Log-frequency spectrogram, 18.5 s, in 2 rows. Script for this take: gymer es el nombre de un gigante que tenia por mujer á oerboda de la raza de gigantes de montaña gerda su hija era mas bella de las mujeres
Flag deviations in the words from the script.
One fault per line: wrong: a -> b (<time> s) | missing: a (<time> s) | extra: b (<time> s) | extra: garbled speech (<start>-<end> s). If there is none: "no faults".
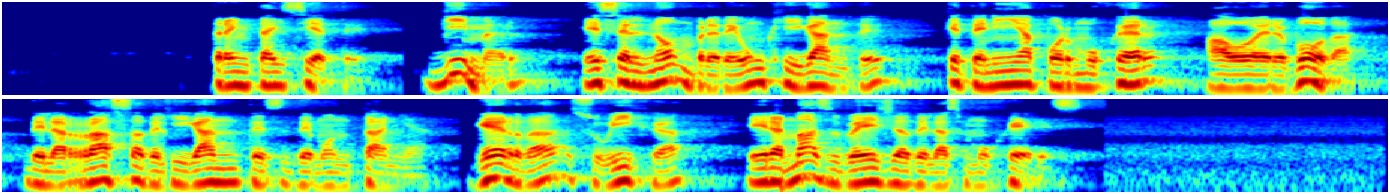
no faults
